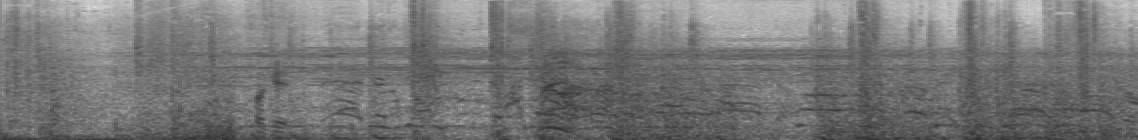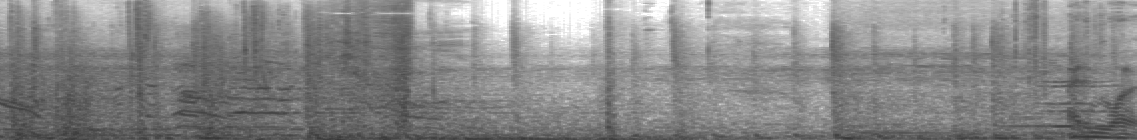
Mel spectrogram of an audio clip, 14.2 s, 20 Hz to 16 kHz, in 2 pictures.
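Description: Rapid bursts of gunfire and heavy booms in the Max Payne 3 video game, dense and continuous with thuds and mechanical clatter, easing near the end, with voices talking and swearing over it.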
